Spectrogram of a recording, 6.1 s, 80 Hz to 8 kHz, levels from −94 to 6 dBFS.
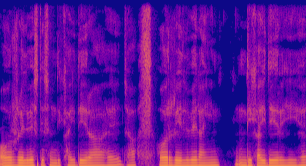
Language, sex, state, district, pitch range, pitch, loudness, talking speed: Hindi, male, Uttar Pradesh, Gorakhpur, 125-130 Hz, 125 Hz, -27 LUFS, 145 wpm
